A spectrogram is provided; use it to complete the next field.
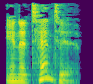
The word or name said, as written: inattentive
